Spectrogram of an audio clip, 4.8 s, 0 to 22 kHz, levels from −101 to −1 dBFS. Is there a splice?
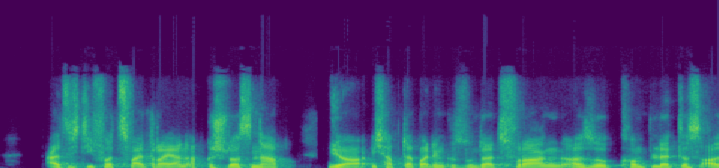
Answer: yes; 1 cut; at 2.1 s

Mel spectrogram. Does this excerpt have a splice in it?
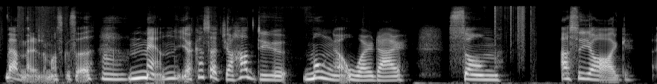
no; 0 cuts

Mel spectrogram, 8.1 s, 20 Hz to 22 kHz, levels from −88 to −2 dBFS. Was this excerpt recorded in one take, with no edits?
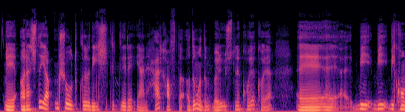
yes; 0 cuts

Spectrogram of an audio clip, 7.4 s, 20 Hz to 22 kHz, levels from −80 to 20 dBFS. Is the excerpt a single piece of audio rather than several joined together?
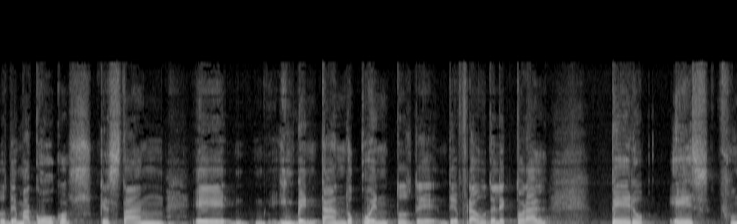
yes; 0 cuts

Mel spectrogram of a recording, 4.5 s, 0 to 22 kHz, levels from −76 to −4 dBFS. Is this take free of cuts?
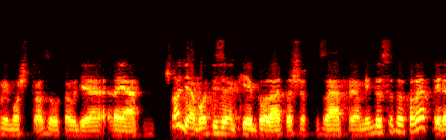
no; 1 cut; at 1.5 s

